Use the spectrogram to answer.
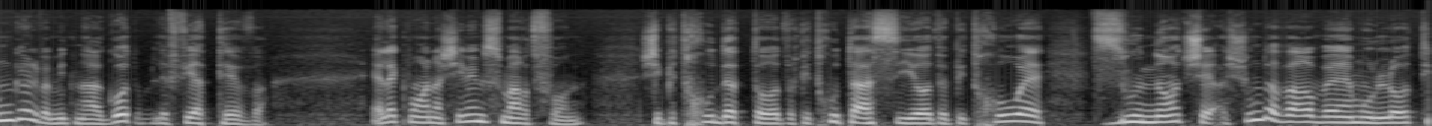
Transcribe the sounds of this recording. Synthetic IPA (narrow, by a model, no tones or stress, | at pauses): uŋɡelvemit̪naaɡo̞tle̞fiat̪e̞va | ʔḛle̞kmoanaʃimimsmaʁtfo̞n | ʃepit̪χud̪ato̞tve̞pitχutaːsijo̞tve̞pitχuezuno̞tʃeʃumd̪avaʁbehe̞mulo̞t̪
